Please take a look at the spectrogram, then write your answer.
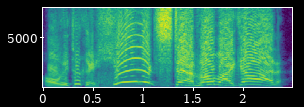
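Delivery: high, loud hammed-up gasp of awe; mock amazement. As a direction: overplay the shock, slow and loud. Mock amazement at basketball news.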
